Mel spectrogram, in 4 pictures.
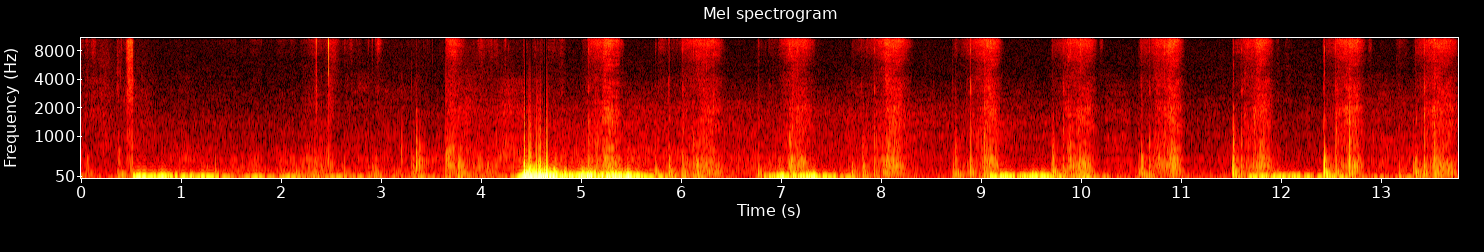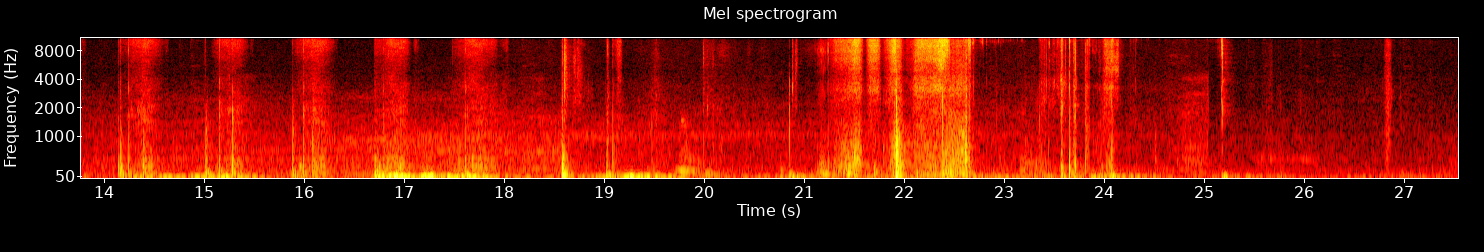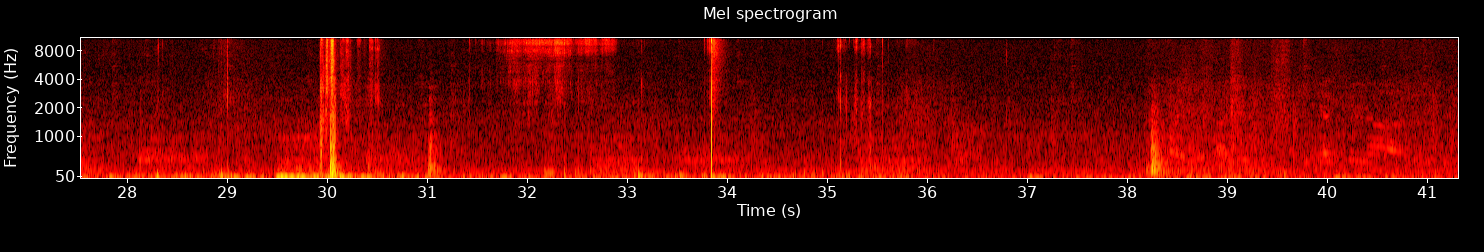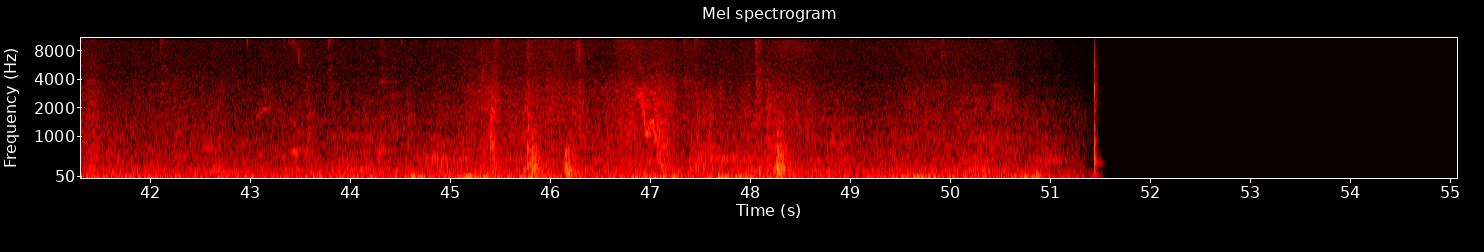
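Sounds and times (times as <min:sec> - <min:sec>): needle scraping against paper: 0:05.0 - 0:18.0, 0:20.9 - 0:22.8.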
